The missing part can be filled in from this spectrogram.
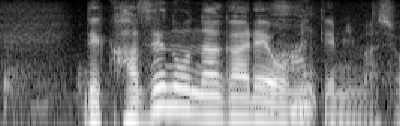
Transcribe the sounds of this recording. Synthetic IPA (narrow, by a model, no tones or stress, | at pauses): d̪e̞kʰaze̞no̞naɡaɾe̞o̞mʲit̪e̞mʲima̰ɕo̰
